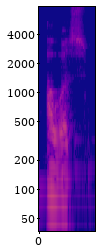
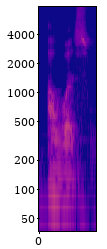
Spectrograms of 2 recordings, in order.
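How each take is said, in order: The two takes are said the same way.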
